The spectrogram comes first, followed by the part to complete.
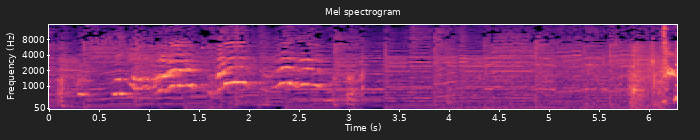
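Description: Background music with a run of high, rising and falling squeals over the first half, which then die away.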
